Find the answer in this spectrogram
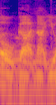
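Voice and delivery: very deep, low voice, slow pace. Acting out an album intro sent to hell: Satan voice. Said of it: "and he was like".

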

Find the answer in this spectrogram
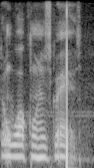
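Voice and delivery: low, hushed half-whisper under the breath, very quiet. Retelling how his wife warned him while leaving: imitating a half-whisper. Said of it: "kinda looks down and, like, whispers it".

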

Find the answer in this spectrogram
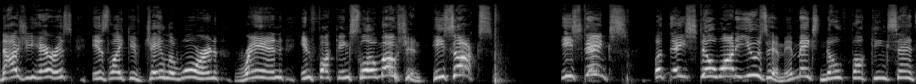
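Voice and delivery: frustrated, angry shouting, pitched high. A host talking to listeners who may be driving, angry yelling. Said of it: "I'm sorry to yell".

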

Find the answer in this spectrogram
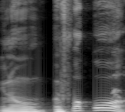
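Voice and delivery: put-on, fake New York accent. Showing how it sounds with a new york accent, put-on new york accent. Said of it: "if you had a New York accent, let me tell you".

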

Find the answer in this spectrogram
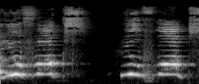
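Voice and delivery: very high-pitched, drawn-out, stretched voice. Imitating the other speaker about to act like McGregor: McGregor impression. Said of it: "He's getting the McGregor".

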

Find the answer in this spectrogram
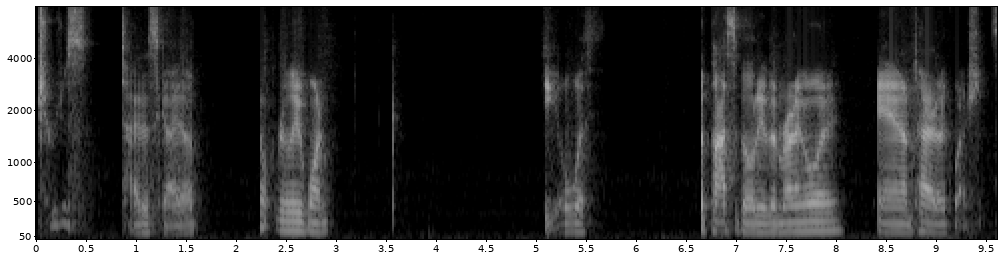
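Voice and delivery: low, hushed, secretive half-whisper. A character leans in toward Zayn to speak to him, half-whispering. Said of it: "just whisper".

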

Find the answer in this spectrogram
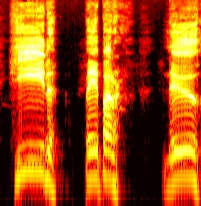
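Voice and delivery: Scottish-accented voice. Having studied scottish interviews, the speaker tries out his scottish accent. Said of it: "my Scottish accent".

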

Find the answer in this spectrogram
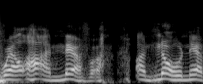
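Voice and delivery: put-on aristocratic Southern accent. Retelling how a man talks, imitating him in a patrician southern accent. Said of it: "he goes like full into like the patrician southern accent".

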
